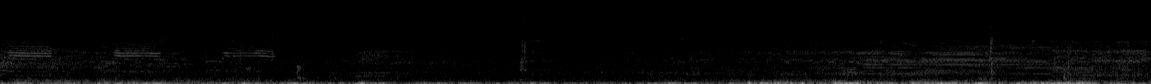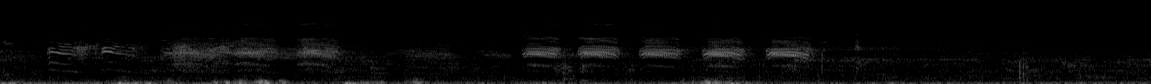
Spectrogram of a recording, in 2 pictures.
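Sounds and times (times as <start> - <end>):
bird calling: 11.5 - 15.0.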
